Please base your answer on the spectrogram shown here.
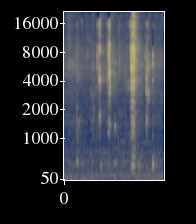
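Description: Soft, close chewing and biting of food while tasting a crab marinade made with fish sauce and light soy sauce, a few irregular wet crunchy bites across a brief moment with no talking.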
